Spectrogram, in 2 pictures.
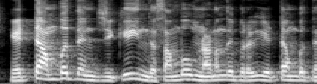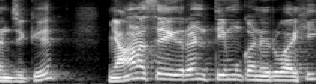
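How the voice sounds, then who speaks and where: A man's voice: fairly high pitch, fairly bright tone. A man with a Tamil Nadu accent giving political news commentary as an explainer, speaking emphatically.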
